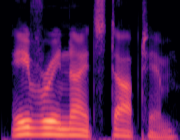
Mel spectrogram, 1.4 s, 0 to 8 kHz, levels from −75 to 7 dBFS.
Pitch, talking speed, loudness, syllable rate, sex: 110 Hz, 180 wpm, -16 LUFS, 6.0 syllables/s, male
